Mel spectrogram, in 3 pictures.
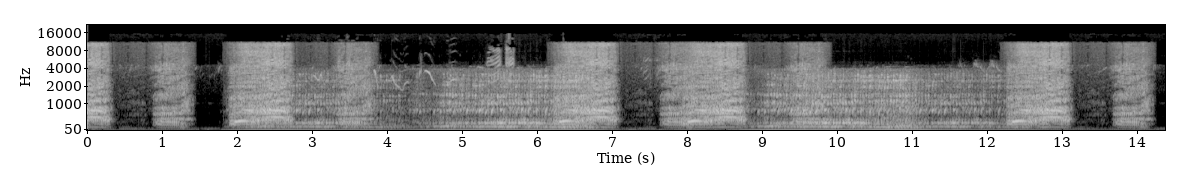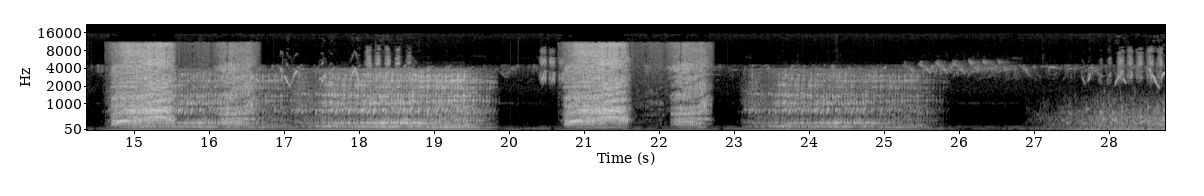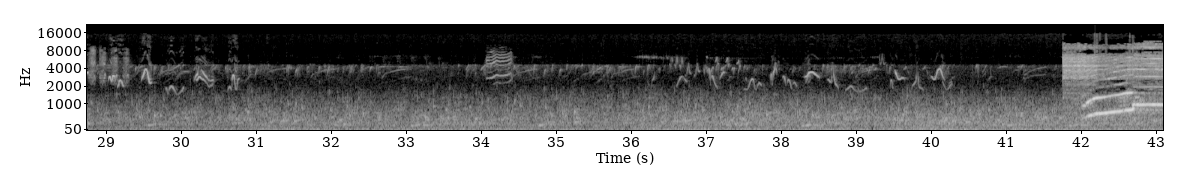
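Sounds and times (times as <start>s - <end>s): bear roaring and growling: 0.0s - 19.8s, 41.8s - 43.0s.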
